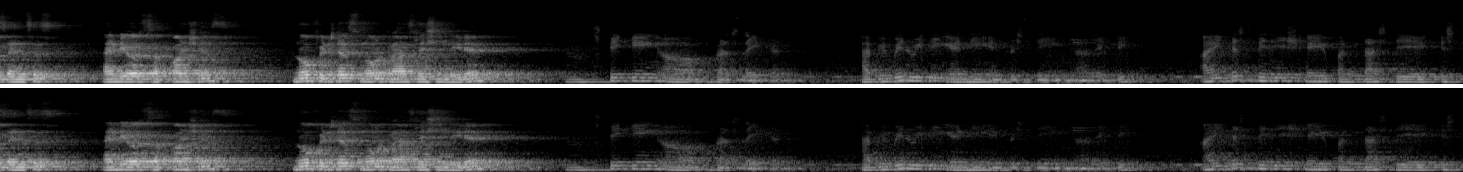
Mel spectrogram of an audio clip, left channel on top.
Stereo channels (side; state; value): both; normal; correlation 0.84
